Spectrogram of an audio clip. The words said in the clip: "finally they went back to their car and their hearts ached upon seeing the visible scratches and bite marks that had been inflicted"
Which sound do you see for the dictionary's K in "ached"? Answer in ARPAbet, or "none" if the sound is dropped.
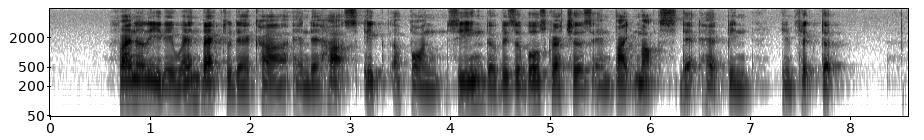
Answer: K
